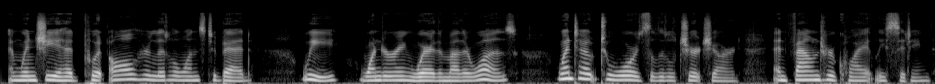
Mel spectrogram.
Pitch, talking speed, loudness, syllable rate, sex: 190 Hz, 180 wpm, -18 LUFS, 5.1 syllables/s, female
